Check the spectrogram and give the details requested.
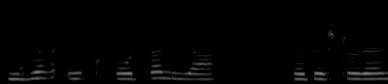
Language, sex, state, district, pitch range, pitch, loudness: Hindi, female, Bihar, Gopalganj, 250-270 Hz, 255 Hz, -50 LUFS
